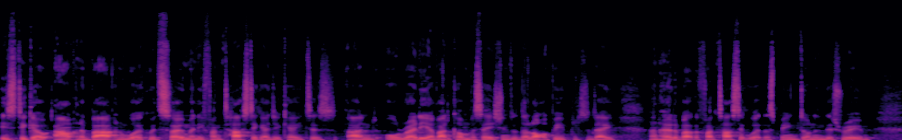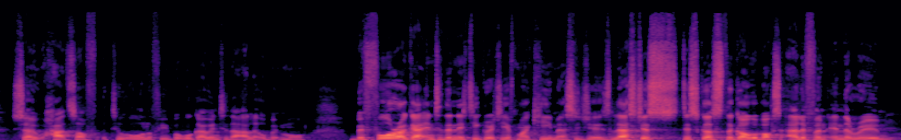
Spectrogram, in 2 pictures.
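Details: Adult male speaker; no disorder.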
